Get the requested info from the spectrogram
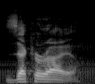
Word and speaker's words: Zechariah: Is that how you say it? Is it an E? Zechariah, yes. 3:1-4.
